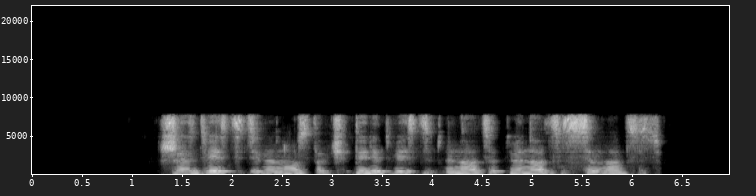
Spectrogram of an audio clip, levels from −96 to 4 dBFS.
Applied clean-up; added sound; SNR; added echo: neural mask model Resemble Enhance denoiser.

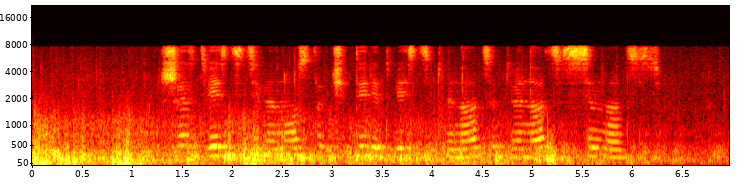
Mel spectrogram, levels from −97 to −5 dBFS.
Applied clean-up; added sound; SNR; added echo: none; Thunder / Rain; -3 dB; none.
